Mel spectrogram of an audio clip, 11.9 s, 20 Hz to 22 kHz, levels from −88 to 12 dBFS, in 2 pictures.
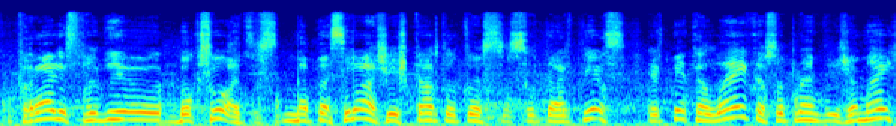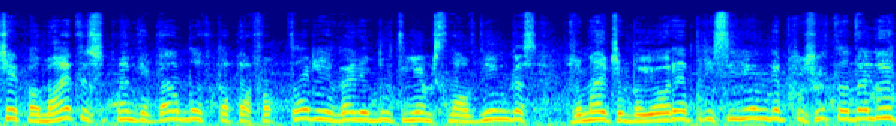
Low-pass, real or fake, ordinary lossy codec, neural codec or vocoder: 14.4 kHz; fake; MP3, 96 kbps; codec, 44.1 kHz, 3.4 kbps, Pupu-Codec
